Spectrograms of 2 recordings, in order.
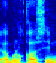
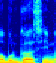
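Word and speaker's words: Abu al-Qasim: Ou Mohamed, c'est Mohammed ou Ahmed ou alors tu dis Abouqassim ou Abou Gassim avec un G quoi si tu arrives pas à faire le par qu'en arabe le cof, on peut le prononcer G aussi que le Coran.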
